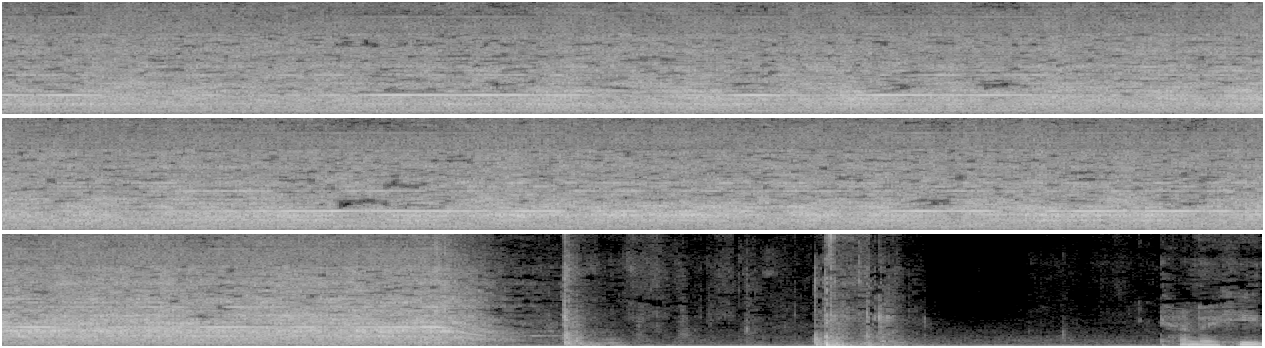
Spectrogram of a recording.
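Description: A hair dryer blows steadily and loudly at close range, drying paint on a decoupage tray, a constant whooshing whine for about fifteen seconds before cutting off, followed by a few soft clunks.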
